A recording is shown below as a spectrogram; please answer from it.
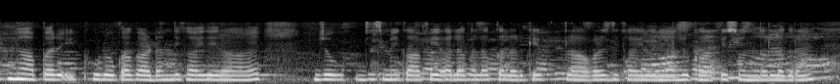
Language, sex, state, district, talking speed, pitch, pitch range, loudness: Hindi, female, Chhattisgarh, Rajnandgaon, 200 wpm, 220 Hz, 210-225 Hz, -13 LUFS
